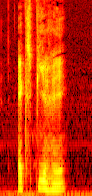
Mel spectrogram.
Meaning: 1. to breathe out 2. to draw one's last breath, to pass away 3. to expire, to run out
- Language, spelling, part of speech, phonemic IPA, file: French, expirer, verb, /ɛk.spi.ʁe/, Fr-expirer.ogg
